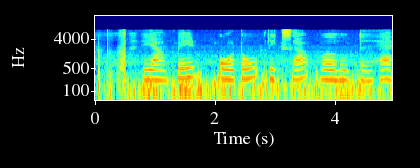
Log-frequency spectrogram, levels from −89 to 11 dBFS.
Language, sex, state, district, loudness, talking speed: Hindi, female, Punjab, Fazilka, -20 LUFS, 70 wpm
